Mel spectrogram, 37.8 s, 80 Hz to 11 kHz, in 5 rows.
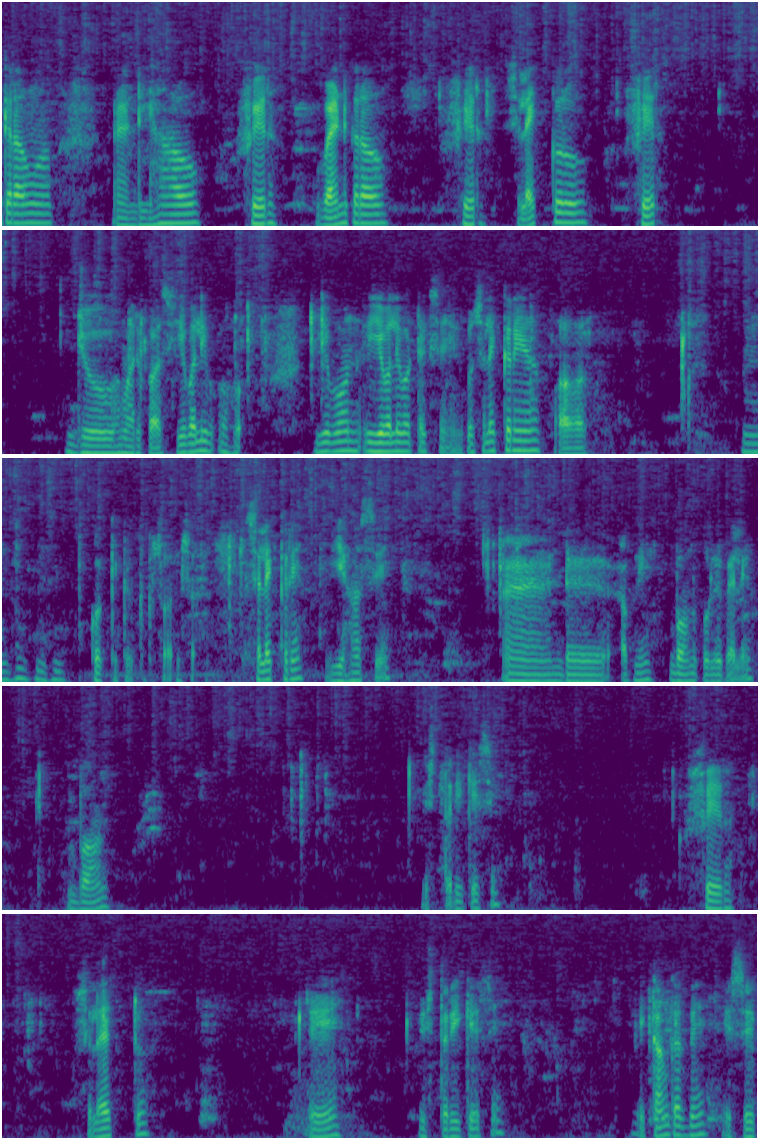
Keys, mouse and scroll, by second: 1.3 click, 3.5 right click, 4.3 typing, 5.1 click, 8.8 t, 9.2 click, 10.0 ctrl+z, 10.4-11.1 typing, 11.3 click, 15.9 right click, 16.3 scroll up 1, 16.5 right click, 17.4 a, 17.7 right click, 18.1 scroll up 1, 18.3 right click, 19.2 click, 20.1 ctrl+z, 21.5 click, 23.6-24.0 scroll up 1, 24.0 scroll down 1, 24.1 right click, 24.9 click, 25.7 z, 26.7 click, 27.9 right click, 30.3 b, 30.9 click, 33.5 a, 34.2 click, 35.9 scroll down 1, 36.1 right click, 36.7 typing.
